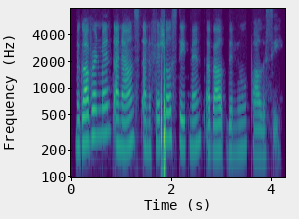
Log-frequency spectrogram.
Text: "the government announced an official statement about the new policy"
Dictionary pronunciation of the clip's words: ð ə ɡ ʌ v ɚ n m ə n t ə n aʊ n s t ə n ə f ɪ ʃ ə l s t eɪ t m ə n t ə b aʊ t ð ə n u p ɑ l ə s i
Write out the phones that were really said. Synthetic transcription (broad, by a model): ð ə ɡ ʌ v ɚ n m ə n t ə n aʊ n s t ə n ə f ɪ ʃ ə l s t eɪ t m ə n t ə b aʊ t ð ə n u p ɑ l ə s i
